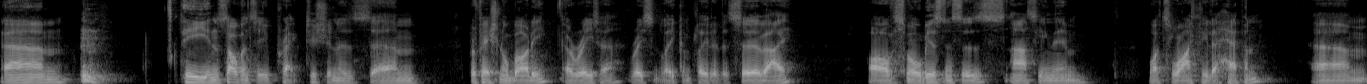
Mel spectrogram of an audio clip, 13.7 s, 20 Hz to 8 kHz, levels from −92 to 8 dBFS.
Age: 50-69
